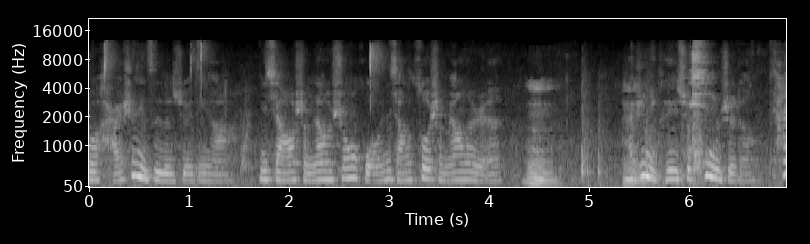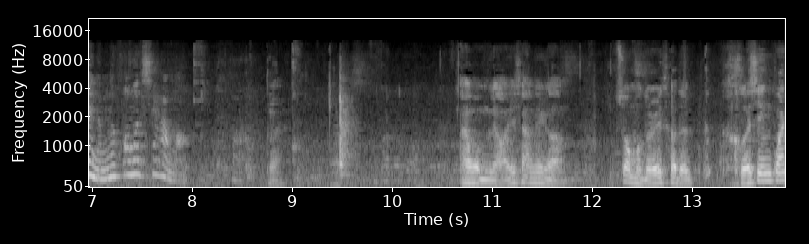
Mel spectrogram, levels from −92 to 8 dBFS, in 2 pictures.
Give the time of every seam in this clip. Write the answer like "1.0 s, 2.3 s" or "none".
1.7 s

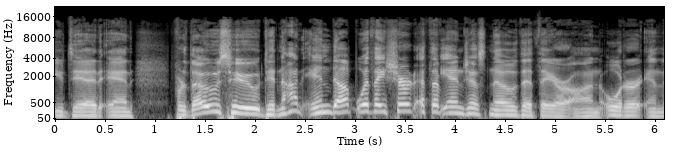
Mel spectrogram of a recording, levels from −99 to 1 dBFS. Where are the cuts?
3.8 s

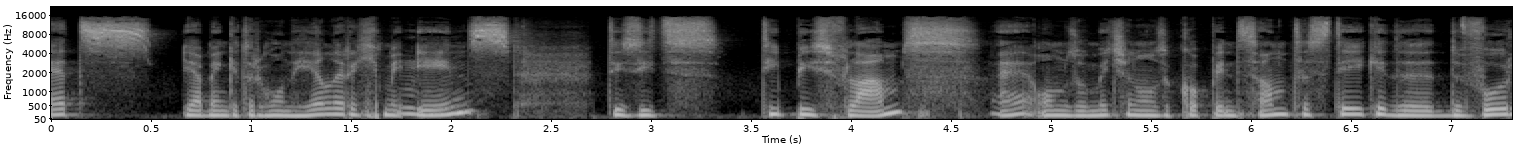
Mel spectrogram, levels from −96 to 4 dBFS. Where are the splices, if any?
4.9 s

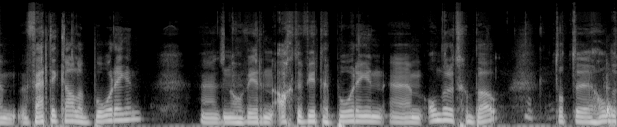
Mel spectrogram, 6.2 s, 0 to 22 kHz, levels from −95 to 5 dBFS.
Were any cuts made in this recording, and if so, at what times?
2.2 s

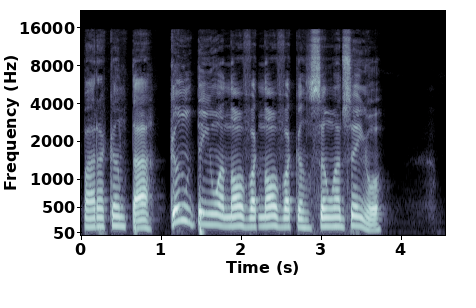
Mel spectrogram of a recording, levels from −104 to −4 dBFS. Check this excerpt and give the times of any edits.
1.0 s, 2.2 s, 3.3 s

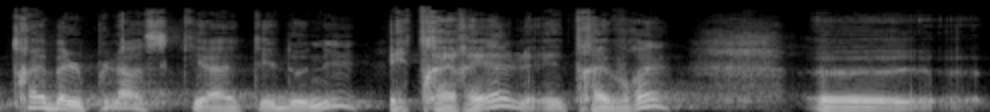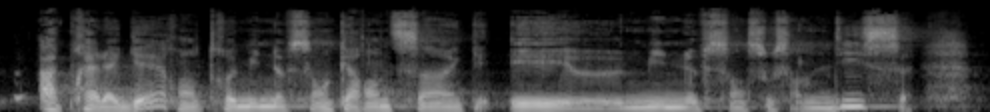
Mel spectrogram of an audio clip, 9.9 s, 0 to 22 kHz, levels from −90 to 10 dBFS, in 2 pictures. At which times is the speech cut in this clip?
1.9 s

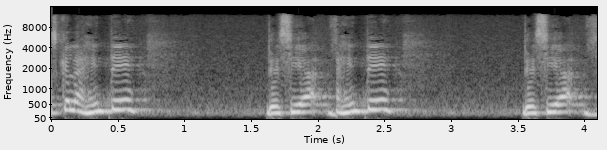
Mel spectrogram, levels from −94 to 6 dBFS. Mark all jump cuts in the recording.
2.1 s

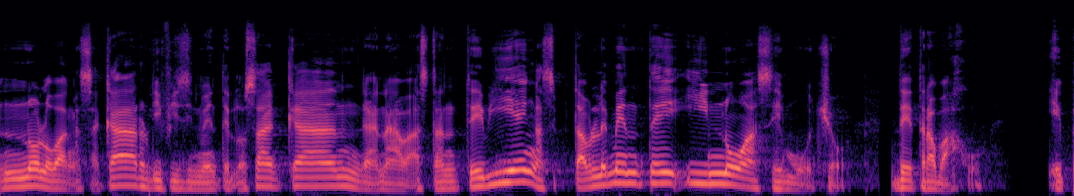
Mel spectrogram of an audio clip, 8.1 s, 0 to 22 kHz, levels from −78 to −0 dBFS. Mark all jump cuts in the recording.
1.1 s, 6.6 s

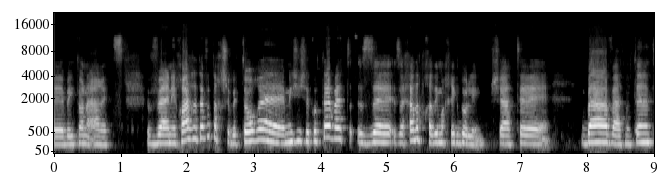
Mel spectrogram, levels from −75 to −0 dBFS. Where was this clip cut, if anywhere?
none

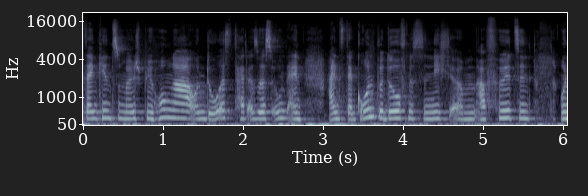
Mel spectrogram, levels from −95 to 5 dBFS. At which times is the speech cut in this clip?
none

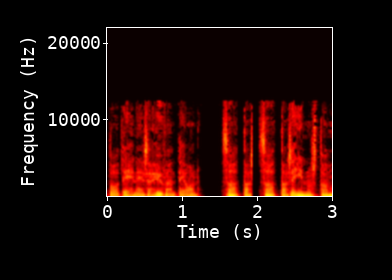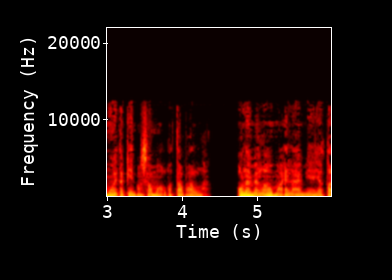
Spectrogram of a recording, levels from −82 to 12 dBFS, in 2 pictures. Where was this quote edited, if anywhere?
1.9 s, 3.4 s, 4.5 s

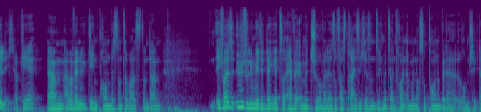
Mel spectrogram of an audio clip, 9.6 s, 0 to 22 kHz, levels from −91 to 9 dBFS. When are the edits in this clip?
none

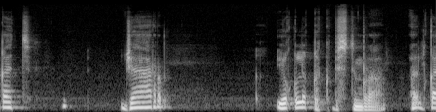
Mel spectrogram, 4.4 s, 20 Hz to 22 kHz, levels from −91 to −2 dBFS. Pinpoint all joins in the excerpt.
2.7 s

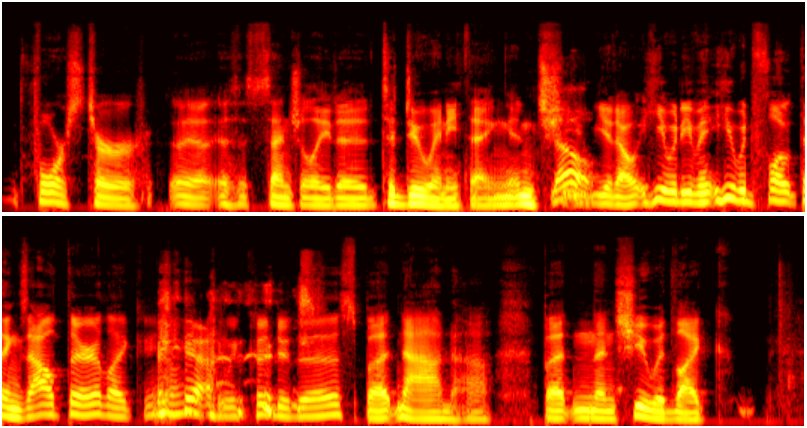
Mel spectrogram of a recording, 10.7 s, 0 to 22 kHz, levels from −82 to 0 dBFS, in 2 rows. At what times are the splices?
none

